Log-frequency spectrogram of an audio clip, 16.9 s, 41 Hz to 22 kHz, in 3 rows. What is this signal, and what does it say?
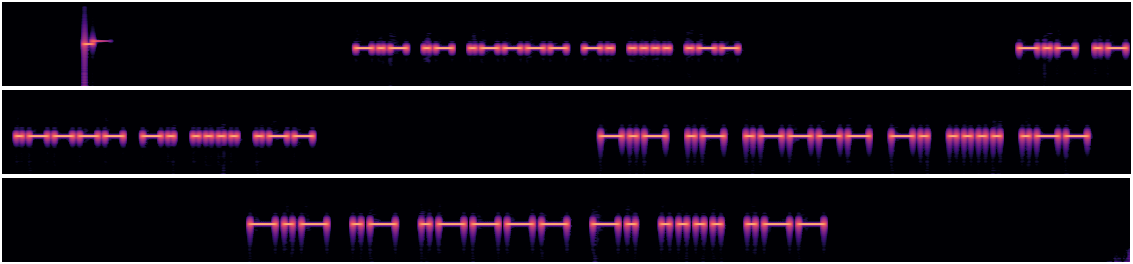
Morse code, heard as a keyed tone, about 35 wpm, 700 Hz. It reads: KA1NHW KA1NHW KA1NHW KA1NHW
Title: Speed Racing - USA 2x3 Call Signs 28wpm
